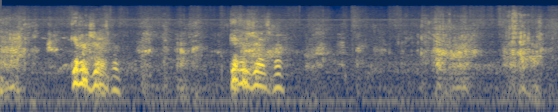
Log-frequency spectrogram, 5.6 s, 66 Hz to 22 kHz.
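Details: Two almost two-year-old Jack Russell Terriers play fighting and chasing each other in a freshly sodded backyard in Lenexa, Kansas, on 5 May 2009; two short, harsh barking bursts about a second and a half apart, with a man urging them on.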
